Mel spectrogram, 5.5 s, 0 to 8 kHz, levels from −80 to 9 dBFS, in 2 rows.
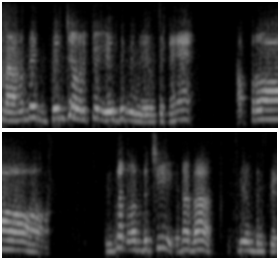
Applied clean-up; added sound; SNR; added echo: neural mask model RNNoise.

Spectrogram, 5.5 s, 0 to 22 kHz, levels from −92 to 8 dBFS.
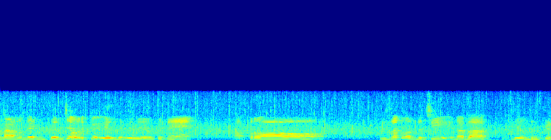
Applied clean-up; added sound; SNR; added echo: none; Applause; 10 dB; none.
